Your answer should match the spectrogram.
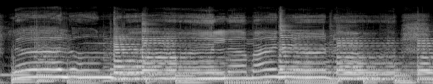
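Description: Live acoustic music: a woman sings into a microphone over plucked acoustic guitar and double bass. Her voice comes in just after the start with long held notes that glide between pitches.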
